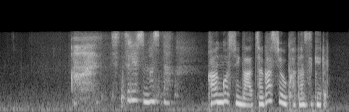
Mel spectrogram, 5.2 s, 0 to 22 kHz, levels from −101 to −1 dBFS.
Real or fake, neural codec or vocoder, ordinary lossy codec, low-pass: fake; codec, 16 kHz, 6 kbps, DAC; none; none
